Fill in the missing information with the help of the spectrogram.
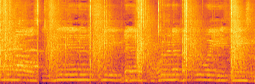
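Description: A man singing a slow melody of long held notes into a microphone over a hall PA, with no instrumental backing, and a sharp clap-like beat about once a second keeping time.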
